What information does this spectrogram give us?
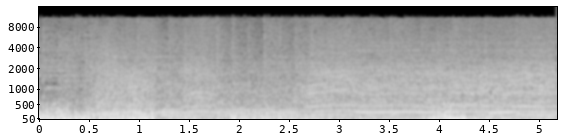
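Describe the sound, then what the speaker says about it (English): The Whiplash monster truck revs its engine inside a Monster Jam arena in Salt Lake City, a loud sustained roar with a rising and falling engine pitch that carries the full clip over a noisy crowd backdrop. "But the next truck out, ladies and gentlemen, Whiplash."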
